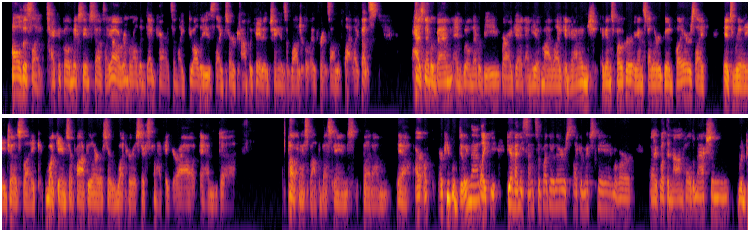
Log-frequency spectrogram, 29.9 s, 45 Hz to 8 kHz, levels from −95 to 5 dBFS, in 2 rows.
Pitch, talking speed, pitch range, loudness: 95 Hz, 220 wpm, 85-135 Hz, -26 LUFS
